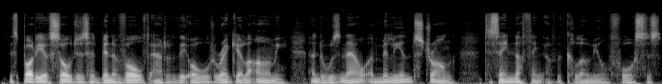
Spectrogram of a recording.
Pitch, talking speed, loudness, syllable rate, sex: 90 Hz, 235 wpm, -20 LUFS, 6.3 syllables/s, male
